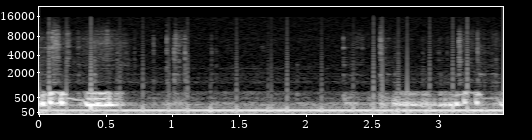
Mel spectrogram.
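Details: Wild pigeon fight at a nest with two nestlings, a gray bird trying to seize it and the white father defending; short deep coos open and close the moment over a constant low hum and scattered taps.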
